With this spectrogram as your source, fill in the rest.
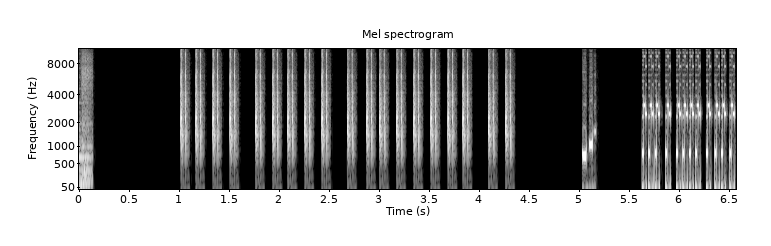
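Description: Short electronic blips tick rapidly in a steady run, like text typing out.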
